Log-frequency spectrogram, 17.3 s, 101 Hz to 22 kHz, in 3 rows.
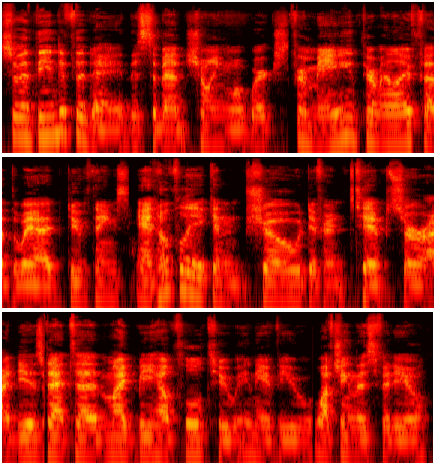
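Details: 32-year-old man with Friedreich's ataxia, a genetic degenerative neuromuscular disorder; symptoms began around age 13, speech problems in his mid-20s; ataxic dysarthria.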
